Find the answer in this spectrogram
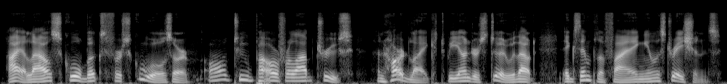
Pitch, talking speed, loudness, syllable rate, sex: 140 Hz, 165 wpm, -19 LUFS, 5.3 syllables/s, male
